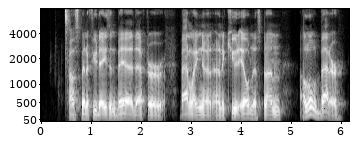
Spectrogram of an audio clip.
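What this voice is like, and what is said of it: Slightly different, sick-sounding voice. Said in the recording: “I was sick, and you may can tell that my voice is a little bit different today”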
